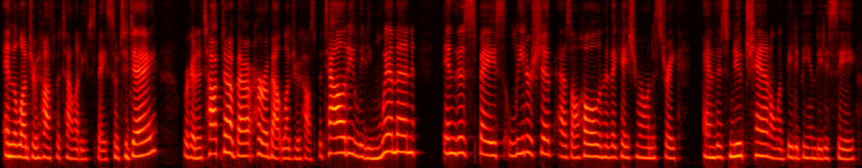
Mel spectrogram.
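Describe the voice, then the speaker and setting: A woman's voice: mid-range voice, brisk, fairly bright tone, no echo, clean studio sound. A woman hosting a podcast interview who introduces and questions her guest with enthusiasm and compliments. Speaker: podcast host. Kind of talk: hosted interview.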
